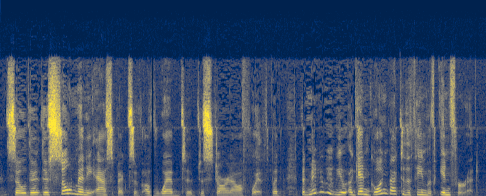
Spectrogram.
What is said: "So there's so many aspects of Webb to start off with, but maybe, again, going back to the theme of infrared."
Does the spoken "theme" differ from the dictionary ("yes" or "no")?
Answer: no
